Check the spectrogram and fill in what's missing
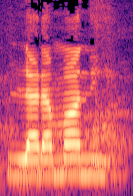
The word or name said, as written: Apu Laramani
